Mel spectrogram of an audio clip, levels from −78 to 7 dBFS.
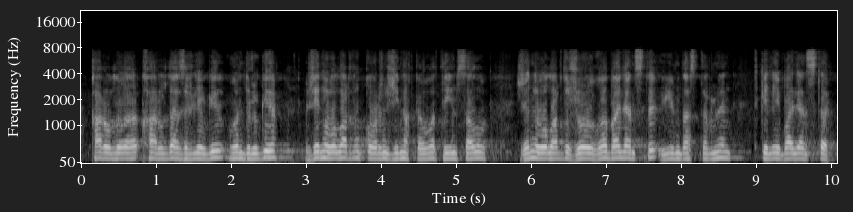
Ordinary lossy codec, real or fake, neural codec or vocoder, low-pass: none; fake; codec, 16 kHz, 4 kbps, FreqCodec, smaller model; none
